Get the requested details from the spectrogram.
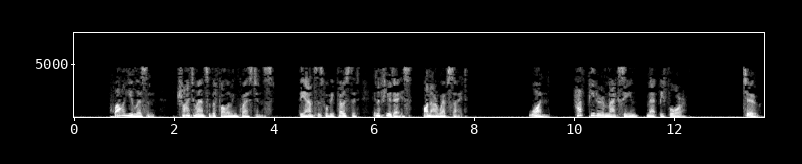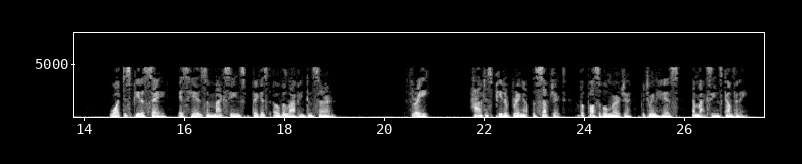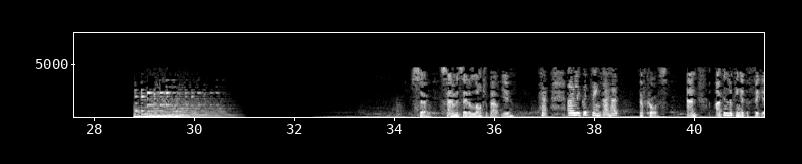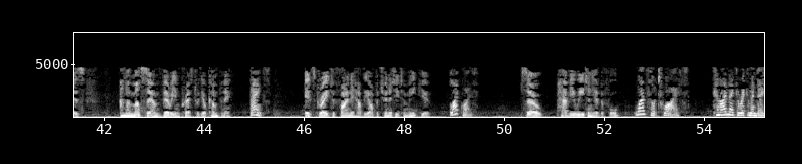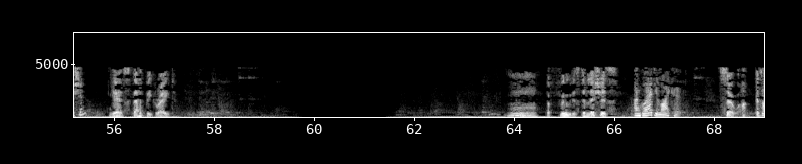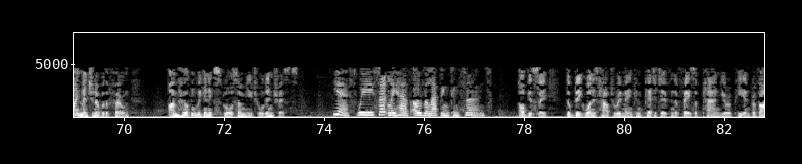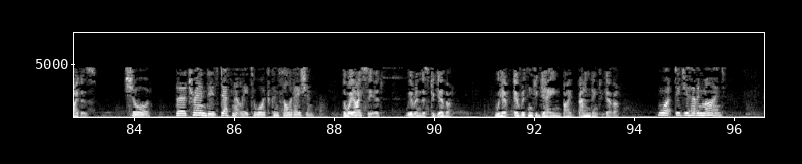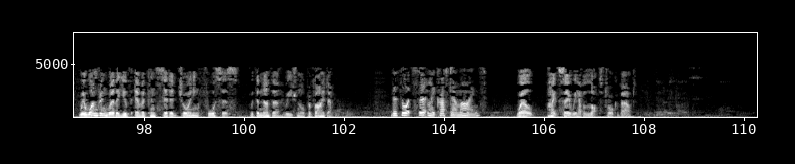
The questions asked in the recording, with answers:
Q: What does Peter say is his and Maxine's biggest overlapping concern?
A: Obviously, the big one is how to remain competitive in the face of pan-European providers.

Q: How does Peter bring up the subject of a possible merger between his and Maxine's company?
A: Peter asks Maxine if she has ever considered joining forces.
